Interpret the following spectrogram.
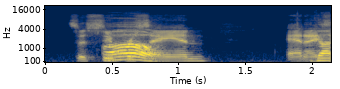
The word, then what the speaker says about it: Saiyan: got i got into uh who did i mispronounce oh i didn't say uh i said cyan instead of cyan saying it's i said cyan instead of saying so super saiyan and i said cyan and like someone someone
